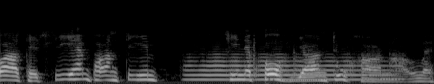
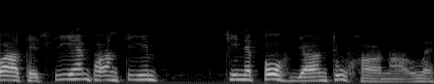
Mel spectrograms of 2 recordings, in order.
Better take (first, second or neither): second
